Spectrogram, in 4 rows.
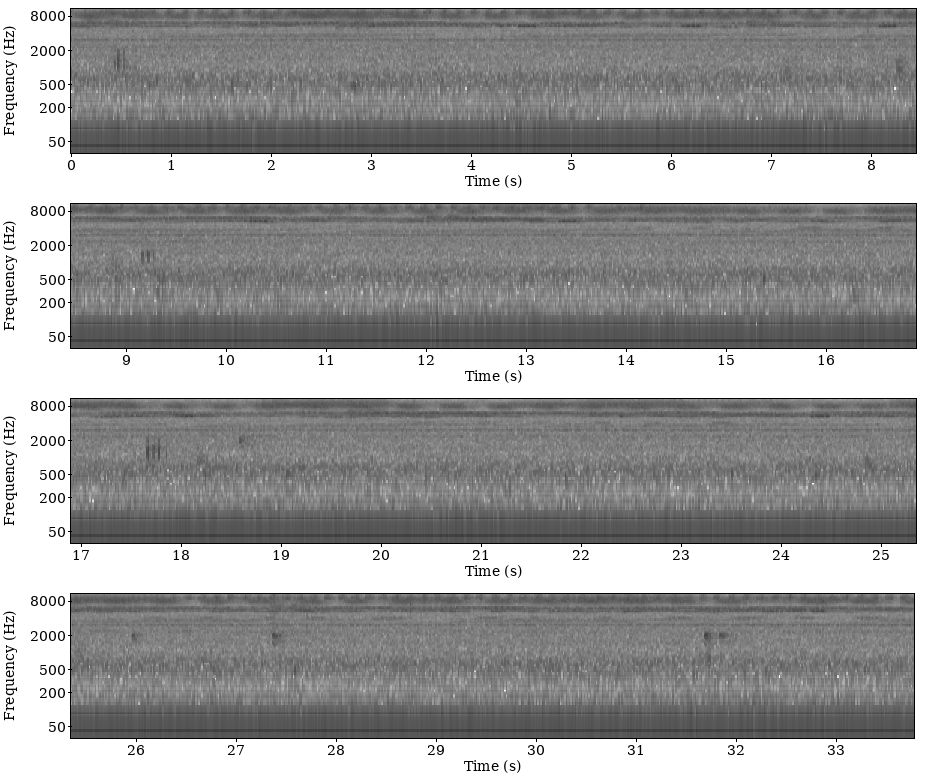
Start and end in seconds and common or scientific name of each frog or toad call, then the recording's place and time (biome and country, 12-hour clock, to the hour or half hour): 0.3	1.0	Phyllomedusa distincta
9.0	9.5	Phyllomedusa distincta
17.5	18.1	Phyllomedusa distincta
18.5	18.8	Dendropsophus elegans
25.9	26.2	Dendropsophus elegans
27.1	27.7	Dendropsophus elegans
31.5	32.2	Dendropsophus elegans
Atlantic Forest, Brazil, 11pm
